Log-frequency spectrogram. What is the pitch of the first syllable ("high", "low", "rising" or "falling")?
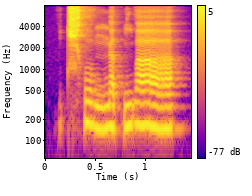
falling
